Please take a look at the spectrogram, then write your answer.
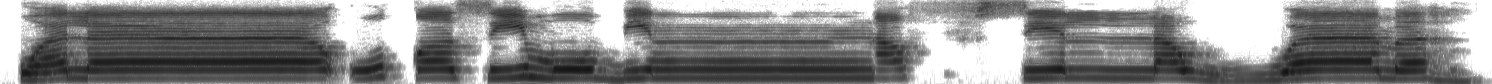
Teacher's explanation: Ketika disukunkan tak marbutoh berbunyi huruf H. · Nun tasdid wajibul gunnah akmal matakun, tingkatan yang pertama gunnahnya.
